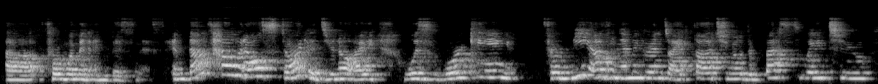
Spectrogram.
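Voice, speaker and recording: A woman's voice: high-pitched, lively intonation, moderate pace, hardly any pauses, a little hiss or hum. A woman from Lebanon in her thirties or forties, a business coach telling her story in an earnest, reflective way. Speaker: guest, online business coach. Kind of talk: conversational podcast interview. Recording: echoey, distant, dull sound.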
